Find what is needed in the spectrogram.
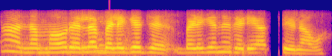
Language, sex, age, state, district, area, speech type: Kannada, female, 45-60, Karnataka, Dharwad, urban, conversation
